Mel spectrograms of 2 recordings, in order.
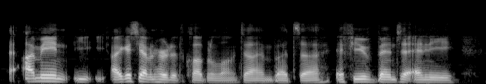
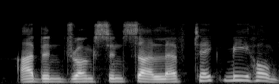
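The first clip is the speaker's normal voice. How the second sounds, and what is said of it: Imitates another person's singing voice. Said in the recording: “That sounds like a Queen song, dude. ... that legit sounds like you're imitating Freddie Mercury.”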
